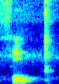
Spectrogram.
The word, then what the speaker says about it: folk: say we say cud we don't say fall we say folk we don't say yo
